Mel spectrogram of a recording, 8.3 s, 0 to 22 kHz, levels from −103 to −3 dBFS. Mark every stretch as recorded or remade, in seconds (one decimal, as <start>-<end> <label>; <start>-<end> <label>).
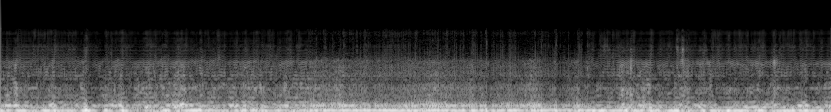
0.0-3.1 remade; 3.1-5.9 recorded; 5.9-8.3 remade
